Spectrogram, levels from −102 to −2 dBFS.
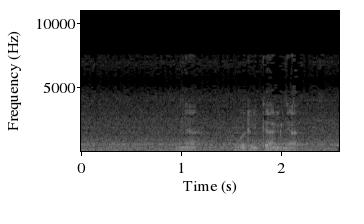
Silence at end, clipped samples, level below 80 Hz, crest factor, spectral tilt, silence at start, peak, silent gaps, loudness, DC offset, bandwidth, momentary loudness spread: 0 s; under 0.1%; -66 dBFS; 18 dB; -5 dB/octave; 0 s; -34 dBFS; none; -53 LUFS; under 0.1%; 7.6 kHz; 8 LU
